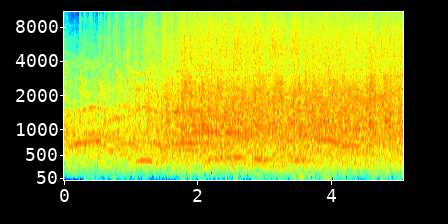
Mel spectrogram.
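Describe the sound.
An audience at a religious speech breaks into loud applause. The clatter of many hands swells after the first second and holds strong and steady to the end.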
